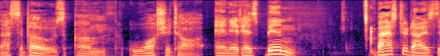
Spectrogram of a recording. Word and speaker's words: Ouachita: It is not phonetic. It is an indigenous word, and it is spelled O-U-A-C-H-I-T-A. Any of you guys watching on YouTube, just watch me close my eyes and spell it out in my head. I didn't put it right in front of me. O-U-A-C-H-I-T-A. It's spelled kind of like Ouachita. Yeah, and it actually probably was sort of pronounced that way originally.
